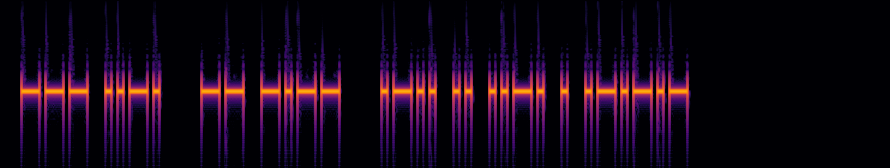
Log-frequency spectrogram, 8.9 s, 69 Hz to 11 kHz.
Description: Morse code, heard as a keyed tone, about 20 wpm, 700 Hz. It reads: OF MY LIFE.
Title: Sentences from Top 1000 Words - Review Part 1 - 20wpm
